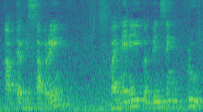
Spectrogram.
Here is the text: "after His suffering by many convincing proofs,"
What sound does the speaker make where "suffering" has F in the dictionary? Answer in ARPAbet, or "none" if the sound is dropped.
P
